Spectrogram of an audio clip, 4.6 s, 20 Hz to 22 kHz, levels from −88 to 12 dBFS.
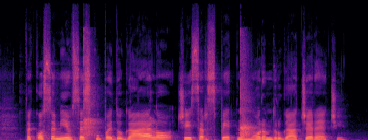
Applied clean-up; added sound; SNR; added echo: none; Clapping / Chirp, tweet; 16 dB; none.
